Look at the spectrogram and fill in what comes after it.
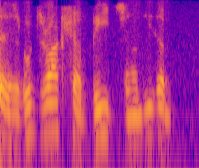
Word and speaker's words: Rudraksha: It, it's called Rudraksha. It's spelled R-U-D-R-A-K-S-H-A, Rudraksha.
